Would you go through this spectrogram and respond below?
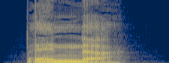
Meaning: nominative/accusative/genitive plural of Band
- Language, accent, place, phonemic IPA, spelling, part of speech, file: German, Germany, Berlin, /ˈbɛndɐ/, Bänder, noun, De-Bänder.ogg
